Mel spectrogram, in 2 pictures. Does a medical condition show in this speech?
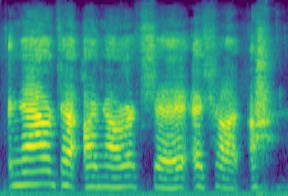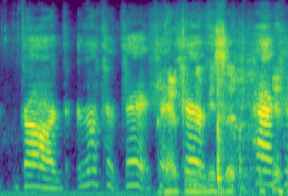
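Yes: jaw cancer surgery; tracheostomy.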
